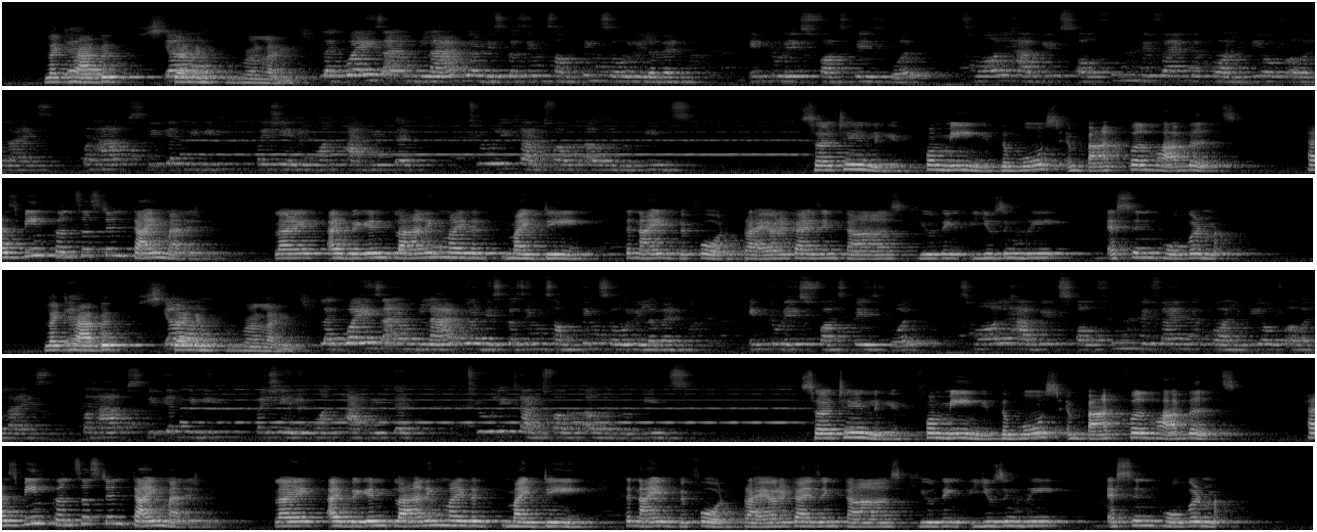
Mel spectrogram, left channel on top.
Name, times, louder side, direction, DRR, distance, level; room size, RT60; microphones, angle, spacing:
voice 1, 0.4-1.2 1.5-2.9 21.1-25.4 26.2-28.4 29.0-32.1 32.5-36.8 37.3-38.4, right 2 dB, 20° right, 5 dB, 0.8 m, -27 dB
voice 2, 1.6-2.1 3.2-7.2 7.5-9.2 9.6-20.0 33.5-33.9 36.1-36.3 37.2-37.4, right 1 dB, 85° right, -3 dB, 2.7 m, -35 dB
Wind instrument woodwind instrument, 14.9-21.3, right 4 dB, 60° right, 0.8 m, -44 dB
8.6 x 7.2 x 3.3 m, 0.95 s
head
